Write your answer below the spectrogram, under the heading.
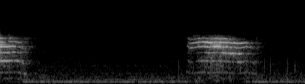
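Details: On a noisy moving day, anxious house cat Susie lets out two bright, high meows, the second longer and rising, with a low hum beneath.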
